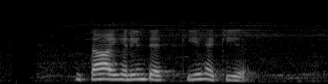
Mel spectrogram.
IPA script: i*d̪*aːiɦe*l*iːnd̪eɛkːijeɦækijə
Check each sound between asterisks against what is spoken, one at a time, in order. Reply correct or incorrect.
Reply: incorrect, correct

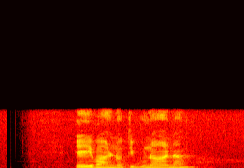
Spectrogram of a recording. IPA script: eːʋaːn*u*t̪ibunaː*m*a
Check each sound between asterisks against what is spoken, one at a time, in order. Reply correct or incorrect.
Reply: incorrect, incorrect

